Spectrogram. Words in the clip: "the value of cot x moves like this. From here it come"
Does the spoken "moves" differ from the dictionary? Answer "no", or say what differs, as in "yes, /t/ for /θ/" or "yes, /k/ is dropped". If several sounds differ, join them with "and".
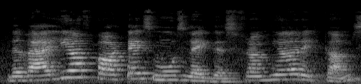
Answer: yes, /v/ is dropped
